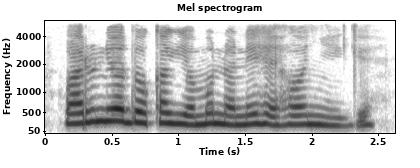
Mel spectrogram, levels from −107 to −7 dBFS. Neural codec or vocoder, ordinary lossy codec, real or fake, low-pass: none; none; real; 5.4 kHz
